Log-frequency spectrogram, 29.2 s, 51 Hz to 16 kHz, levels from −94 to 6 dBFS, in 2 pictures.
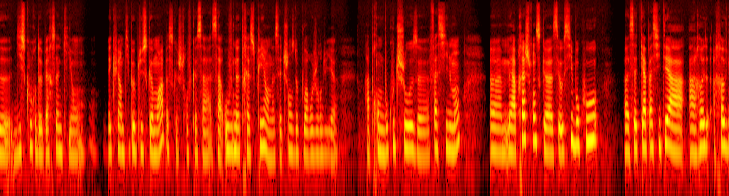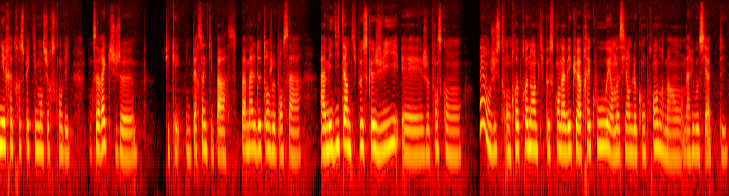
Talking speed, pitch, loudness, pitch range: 235 wpm, 195 Hz, -29 LUFS, 180-210 Hz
